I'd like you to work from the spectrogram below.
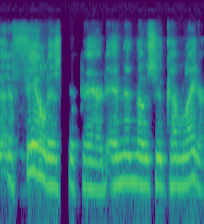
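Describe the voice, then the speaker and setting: A woman speaks at a fairly slow pace with fairly even intonation. Her voice is fairly low in pitch, with a dark, mellow tone. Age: 80s+. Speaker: spiritual awakening experiencer. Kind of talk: interview.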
